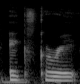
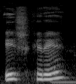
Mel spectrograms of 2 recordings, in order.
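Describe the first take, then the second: First: The name begins with an 'eks' sound. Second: The name begins with an 'ish' sound. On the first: This is how many visitors first say it. The speaker calls it wrong. "at first, I was saying Xcaret" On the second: This is believed to be the local pronunciation. The speaker calls it right. "I believe that's how you say it"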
